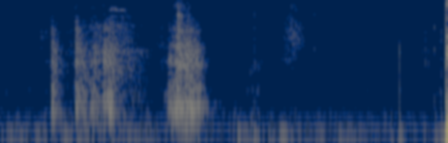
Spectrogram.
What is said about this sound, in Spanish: perdón por el ruido, es el ruido del, del reposapiés. No me había dado cuenta.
